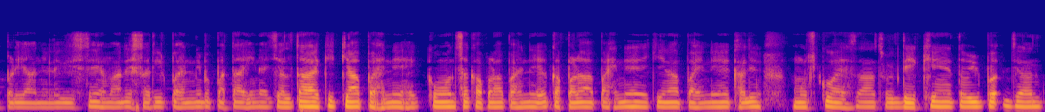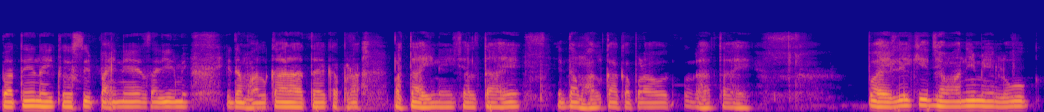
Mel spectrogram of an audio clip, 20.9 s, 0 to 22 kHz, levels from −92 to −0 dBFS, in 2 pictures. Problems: none marked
